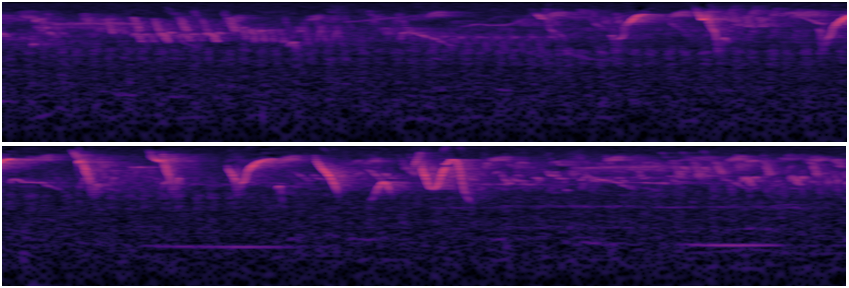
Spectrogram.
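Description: Several birds singing at once, a busy chorus of quick chirps and sweeping whistles, densest and loudest in the middle. A faint low steady note sounds briefly about five seconds in and again near the end.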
